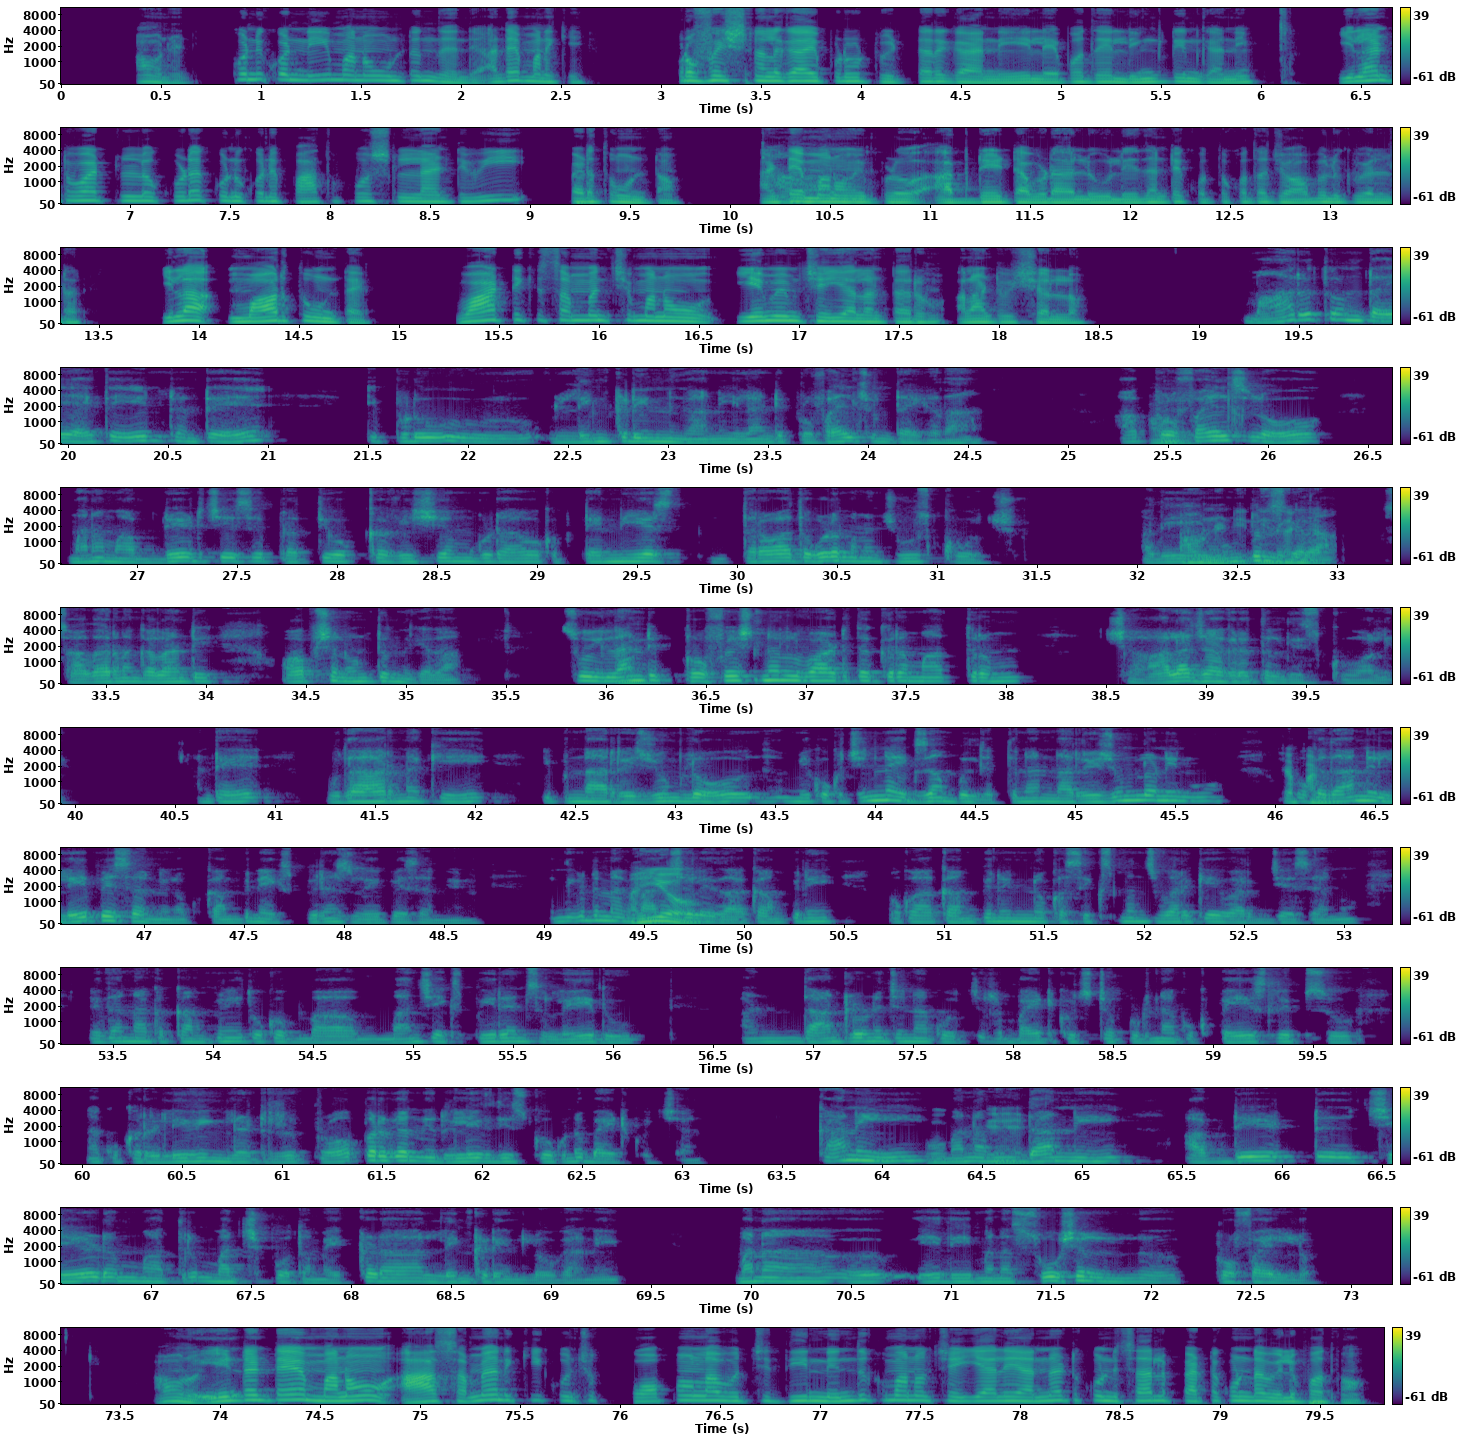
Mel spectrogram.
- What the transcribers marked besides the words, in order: in English: "ప్రొఫెషనల్‌గా"; in English: "ట్విట్టర్"; in English: "లింక్డ్‌ఇన్"; lip smack; tapping; in English: "అప్‌డేట్"; in English: "లింక్డ్ఇన్"; in English: "ప్రొఫైల్స్"; in English: "ప్రొఫైల్స్‌లో"; in English: "అప్డేట్"; in English: "టెన్ ఇయర్స్"; in English: "ఆప్షన్"; in English: "సో"; in English: "ప్రొఫెషనల్"; in English: "రెజ్యూమ్‌లో"; in English: "ఎగ్జాంపుల్"; in English: "రెజ్యూమ్‌లో"; in English: "కంపెనీ ఎక్స్పీరియన్స్"; in English: "కంపెనీ"; in English: "కంపెనీ"; in English: "సిక్స్ మంత్స్"; in English: "వర్క్"; in English: "కంపెనీ‌తో"; in English: "ఎక్స్పీరియన్స్"; in English: "అండ్"; in English: "రిలీవింగ్ లెటర్, ప్రోపర్‌గా"; in English: "రిలీవ్"; in English: "అప్డేట్"; in English: "లింక్డ్ ఇన్‌లో"; in English: "సోషల్ న్ ప్రొఫైల్‌లో"
- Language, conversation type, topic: Telugu, podcast, పాత పోస్టులను తొలగించాలా లేదా దాచివేయాలా అనే విషయంలో మీ అభిప్రాయం ఏమిటి?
